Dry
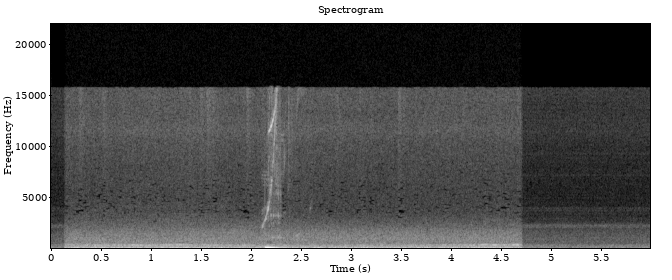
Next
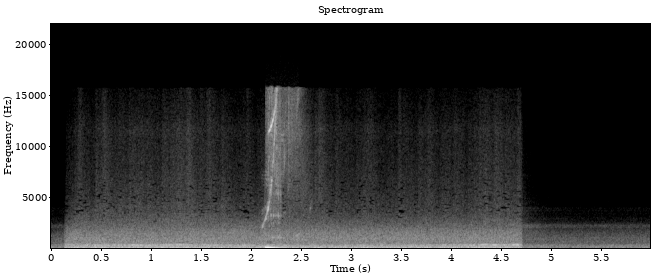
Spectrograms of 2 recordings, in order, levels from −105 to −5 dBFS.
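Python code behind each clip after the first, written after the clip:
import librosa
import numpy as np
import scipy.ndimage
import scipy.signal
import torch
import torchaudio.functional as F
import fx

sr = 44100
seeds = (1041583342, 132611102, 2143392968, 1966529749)

y = fx.highpass(x, sr, hz=150.0, slope=6)
y = fx.bass_treble(y, sr, bass_db=5, treble_db=2)
y = fx.env_lowpass(y, sr, base_hz=1000.0, full_db=-22.0)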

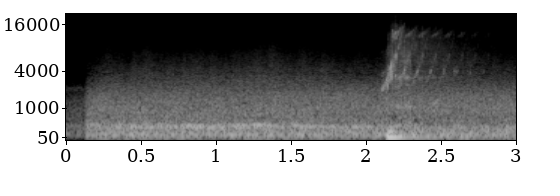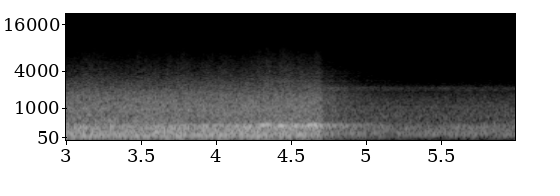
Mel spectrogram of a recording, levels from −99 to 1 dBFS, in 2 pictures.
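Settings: y = fx.bandpass_edges(x, sr, low_hz=140.0, high_hz=4300.0)
y = fx.echo_feedback(y, sr, ms=88, feedback_pct=59, wet_db=-12.5)
y = fx.doppler_dist(y, sr, depth_ms=0.39)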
